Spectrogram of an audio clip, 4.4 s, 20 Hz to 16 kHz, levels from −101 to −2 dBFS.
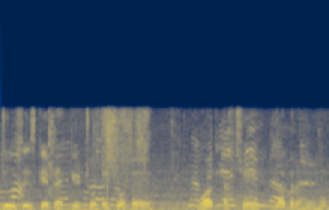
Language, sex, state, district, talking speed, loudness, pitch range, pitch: Hindi, female, Chandigarh, Chandigarh, 135 wpm, -19 LUFS, 175-200 Hz, 190 Hz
